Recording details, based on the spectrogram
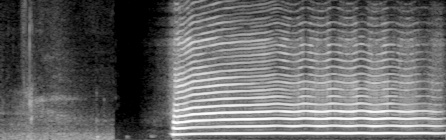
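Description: A saxophone scoops up into a sustained B flat with no finger trick, a single close, loud note sliding into pitch and holding for about two seconds after a brief low rumble and a moment of silence.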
